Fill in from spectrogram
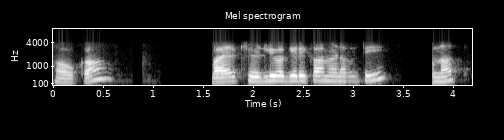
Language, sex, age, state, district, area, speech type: Marathi, female, 30-45, Maharashtra, Yavatmal, rural, conversation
